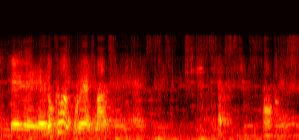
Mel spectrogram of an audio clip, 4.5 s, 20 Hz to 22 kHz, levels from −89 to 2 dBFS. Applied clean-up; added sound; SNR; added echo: neural separator model SepFormer DNS4.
